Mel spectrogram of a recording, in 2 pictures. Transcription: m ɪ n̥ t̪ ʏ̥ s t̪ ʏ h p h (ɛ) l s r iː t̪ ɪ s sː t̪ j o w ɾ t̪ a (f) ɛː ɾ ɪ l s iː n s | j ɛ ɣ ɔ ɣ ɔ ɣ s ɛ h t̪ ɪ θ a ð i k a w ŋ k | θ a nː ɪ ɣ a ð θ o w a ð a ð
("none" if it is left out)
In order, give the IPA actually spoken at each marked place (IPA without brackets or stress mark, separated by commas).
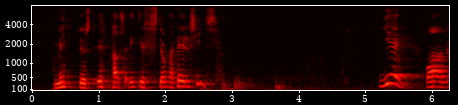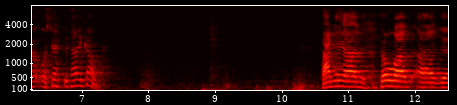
a, f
